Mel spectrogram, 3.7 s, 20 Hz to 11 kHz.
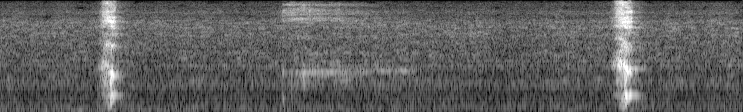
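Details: Persistent hiccups since December 2015, after surgery left nerve damage (pudendal, phrenic, vagus): two abrupt, short hiccups about 2.5 seconds apart over quiet room noise; intractable hiccups.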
